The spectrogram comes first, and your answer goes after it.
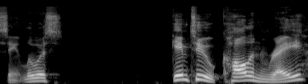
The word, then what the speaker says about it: Rea: Game two, Colin Ray. I think it's pronounced R-E-A. Yep, Ray.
